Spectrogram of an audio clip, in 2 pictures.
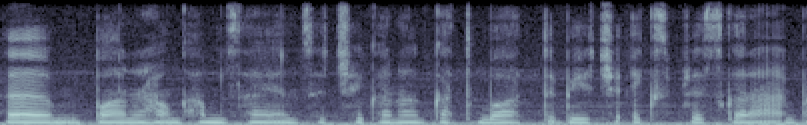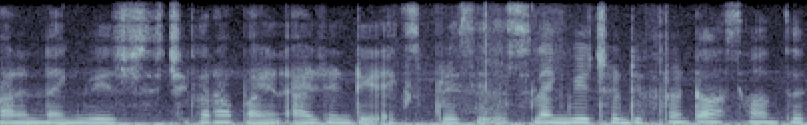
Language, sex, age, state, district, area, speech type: Kashmiri, female, 18-30, Jammu and Kashmir, Srinagar, rural, spontaneous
